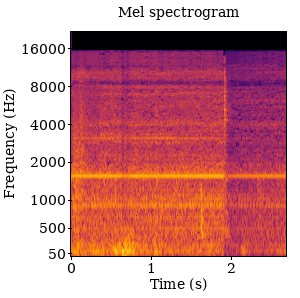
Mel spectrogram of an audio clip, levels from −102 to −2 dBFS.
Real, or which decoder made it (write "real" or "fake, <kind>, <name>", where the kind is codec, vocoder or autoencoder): real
